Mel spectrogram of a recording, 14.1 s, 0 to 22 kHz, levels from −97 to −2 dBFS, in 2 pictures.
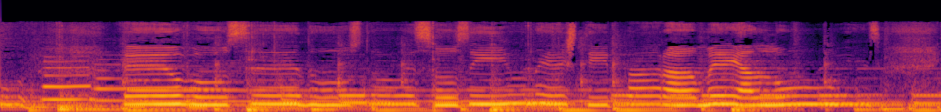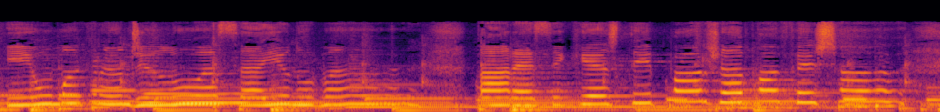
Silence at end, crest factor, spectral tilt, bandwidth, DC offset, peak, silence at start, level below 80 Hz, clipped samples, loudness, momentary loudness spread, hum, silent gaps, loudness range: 0 s; 14 dB; -6 dB/octave; 10 kHz; under 0.1%; -6 dBFS; 0 s; -34 dBFS; under 0.1%; -20 LUFS; 6 LU; none; none; 2 LU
